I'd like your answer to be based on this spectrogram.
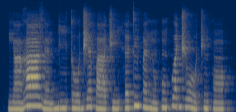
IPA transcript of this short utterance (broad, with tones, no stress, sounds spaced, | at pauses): j ã˨ ɣ aː˦ z ɛ̃˨ ɡ͡b iː˨ t oː˨ d͡ʒ ɛ˧ p aː˨ t͡ʃ iː˨ h ɛ˧ t ĩ˦ p ɛ̃˧ n ũ˨ p ũ˧ kʷ a˦ d͡ʒ oː˦˨ t͡ʃ ĩ˧ k ɔ̃˧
